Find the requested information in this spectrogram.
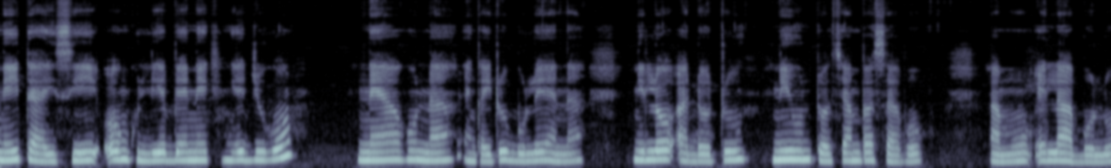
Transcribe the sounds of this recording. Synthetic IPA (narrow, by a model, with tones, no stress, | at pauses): ne˦i˦ta˨i˨si˦o˦ŋku˨li˦e˦be˦ne˦kŋe˦d͡ʒu˦ko˦ | nɛ˦a˦kʊ˦na˦ɛ˨ŋka˨i˨to˦bu˨le˦a˨na˦ | ni˦lɔ˦ʔa˨do˨tu˦ | ni˦u˦ntɔ˨lt͡ʃa˦mba˦sa˨bo˦k̚ | a˨mu˦ʔe˦la˦˨bo˨lu˦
